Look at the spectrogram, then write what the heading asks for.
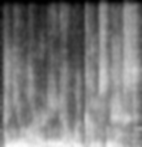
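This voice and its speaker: An actor playing a captive villain commander, smug, menacing and condescending, who taunts slowly and formally in a video game. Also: male voice, little pitch movement, reverberant, soft background music. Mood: cold defiance. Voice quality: deep gravelly.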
